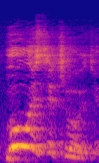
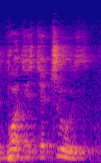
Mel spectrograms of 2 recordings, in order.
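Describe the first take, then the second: First: WHO punched high and loud; nun correcting the question, stress on Who. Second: Said in the usual way. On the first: Retold or imitated. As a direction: hit the word Who hard to correct him. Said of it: "You asked the wrong question". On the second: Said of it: "It's the wrong question".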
